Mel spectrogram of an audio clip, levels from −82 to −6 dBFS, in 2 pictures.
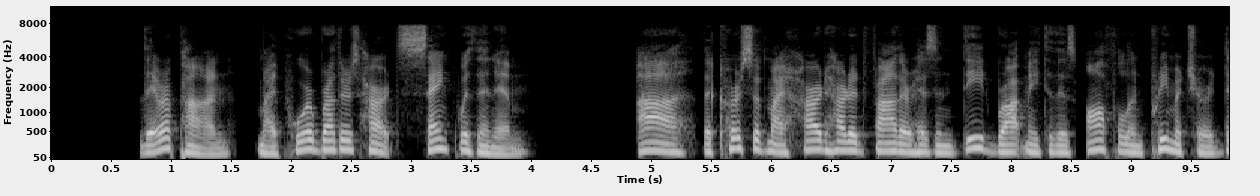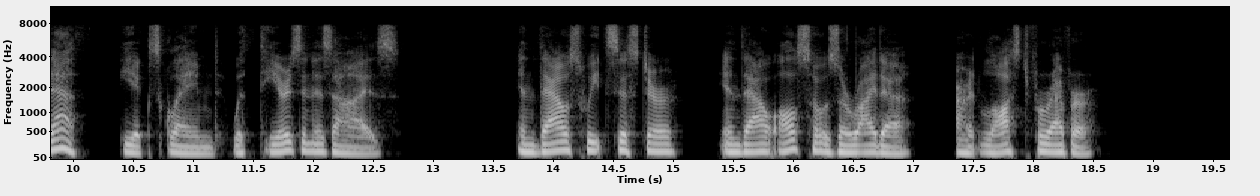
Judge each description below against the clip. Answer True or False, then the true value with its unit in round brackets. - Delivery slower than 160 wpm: True (140 wpm)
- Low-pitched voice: True (120 Hz)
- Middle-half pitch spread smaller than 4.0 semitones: False (4.3 semitones)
